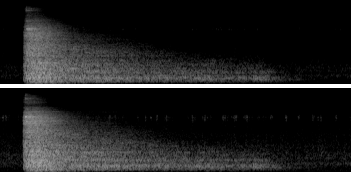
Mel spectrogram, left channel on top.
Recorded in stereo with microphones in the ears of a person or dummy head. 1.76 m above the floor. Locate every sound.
0.2 s a gunshot: 50° right (ahead or behind), 1.1 m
